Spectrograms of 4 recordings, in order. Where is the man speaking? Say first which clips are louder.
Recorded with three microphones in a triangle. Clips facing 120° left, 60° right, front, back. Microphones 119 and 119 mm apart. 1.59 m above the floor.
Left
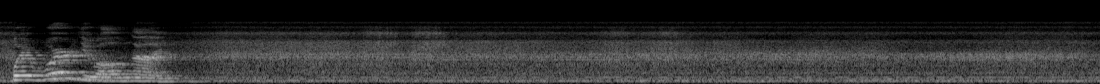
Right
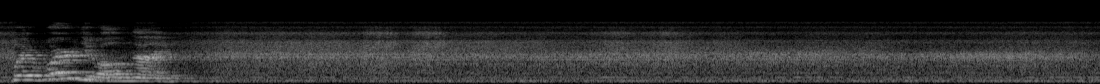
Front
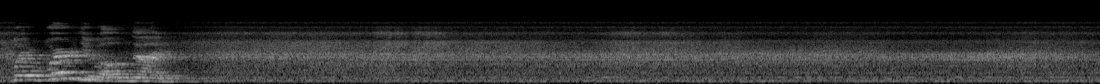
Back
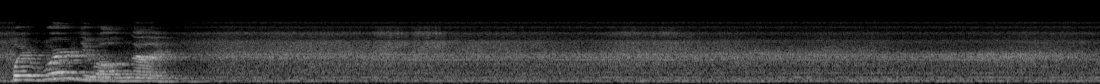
Left 6 dB, back 4 dB; 140° left, 0.7 m.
